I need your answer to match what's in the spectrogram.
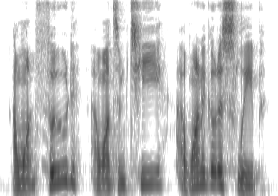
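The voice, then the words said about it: Strained, worn-out voice. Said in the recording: “My voice is shot from doing Nick Fury”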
